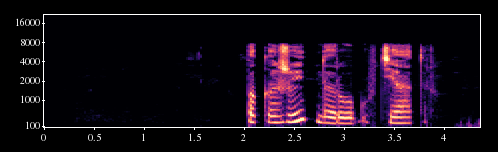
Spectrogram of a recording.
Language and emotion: Russian, sad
